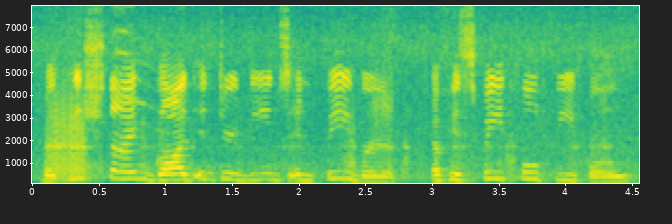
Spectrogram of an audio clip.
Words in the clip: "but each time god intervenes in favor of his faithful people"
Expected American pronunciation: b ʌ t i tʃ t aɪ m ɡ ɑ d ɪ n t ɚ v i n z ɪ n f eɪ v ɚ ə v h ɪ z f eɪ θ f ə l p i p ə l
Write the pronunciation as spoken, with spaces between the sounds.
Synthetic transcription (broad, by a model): b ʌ t i tʃ t aɪ m ɡ ɑ d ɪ n t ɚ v i n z ɪ n f eɪ v ɚ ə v h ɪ s f eɪ t f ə l p i p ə l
